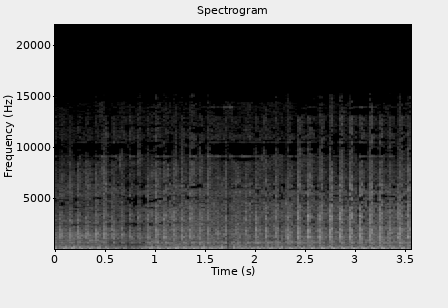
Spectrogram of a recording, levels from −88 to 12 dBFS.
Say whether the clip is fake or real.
real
